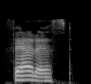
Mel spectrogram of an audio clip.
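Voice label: "fattest", British English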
